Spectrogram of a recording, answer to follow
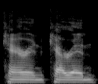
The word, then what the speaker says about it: Keren: And it's spelt Keren, Keren. And I asked, and she said Keren, but never the label and never the meme.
